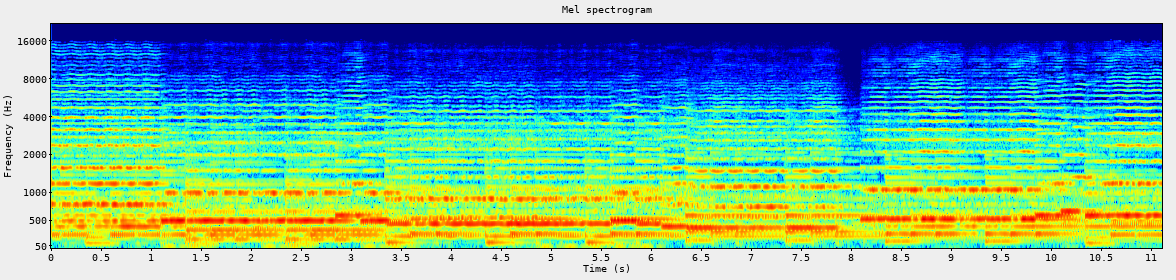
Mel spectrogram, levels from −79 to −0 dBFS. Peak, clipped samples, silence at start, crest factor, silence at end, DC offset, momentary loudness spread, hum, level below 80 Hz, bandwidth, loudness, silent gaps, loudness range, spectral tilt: 0 dBFS; under 0.1%; 0 s; 12 dB; 0 s; under 0.1%; 3 LU; none; -38 dBFS; 16 kHz; -12 LUFS; none; 2 LU; -4.5 dB/octave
